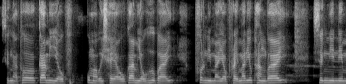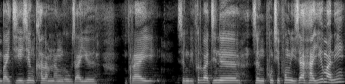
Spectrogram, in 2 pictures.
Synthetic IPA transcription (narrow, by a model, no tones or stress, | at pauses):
z̥ɯŋnatʰɔɡamijawumabɯjsajawɡamijawɦɯbaj | pʰɯɾnimajawpʰɾajmaɾijawtʰaŋbajz̥ɯŋninembajziejzɯŋkʰalamnaŋɡɯwzajɯ | bɾaj | z̥ɯŋbipʰɯɾbazinɯzɯŋpʰɔŋsepʰɔŋnizaɦajɯmani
